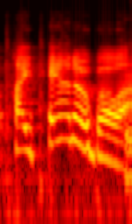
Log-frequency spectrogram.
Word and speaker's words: Titanoboa: Delaware do you know what that is the Titanoboa I said it wrong measuring 48t long and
